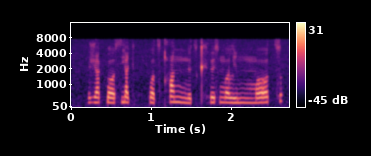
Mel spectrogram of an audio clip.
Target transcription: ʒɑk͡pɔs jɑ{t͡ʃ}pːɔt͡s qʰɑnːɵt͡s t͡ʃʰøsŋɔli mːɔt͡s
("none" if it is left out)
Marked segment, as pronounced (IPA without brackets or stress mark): t͡ʃ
